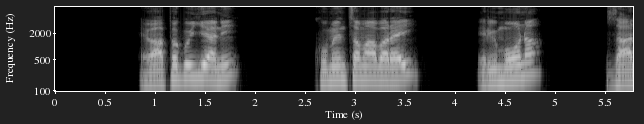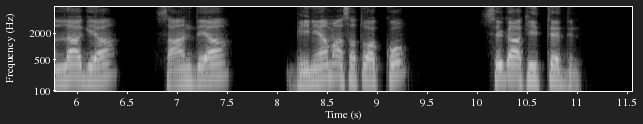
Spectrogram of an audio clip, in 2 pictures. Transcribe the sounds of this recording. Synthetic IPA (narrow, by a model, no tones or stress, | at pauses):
hɛ̰waːpːɛɡʊjːɪjanɪ | kʊmɛnt͡sːɐmaːbɐɾɐj | ɾɪmo̞ːnɐ | zaːlːaːɡɪjaː | sɐʔːnd̪ɛjaː | bɪnɪjaːmɐːsɐt̪ʊwaːkːɔ | sɪɡaːkiːt̪ːe̞ːd̪ːɪn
